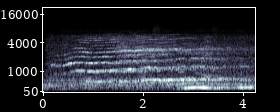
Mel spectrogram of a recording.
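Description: A humpback whale's underwater call: long, wavering tonal moans sliding slowly in pitch, layered with rich harmonics and a low groaning note near the end, steady and fairly loud throughout.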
